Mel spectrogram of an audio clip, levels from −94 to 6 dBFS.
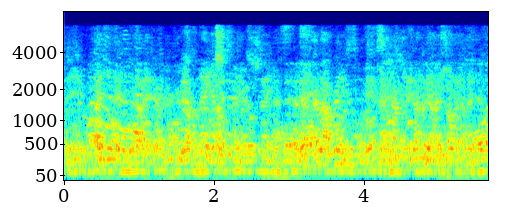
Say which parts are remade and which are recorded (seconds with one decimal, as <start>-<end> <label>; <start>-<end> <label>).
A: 0.0-5.7 recorded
